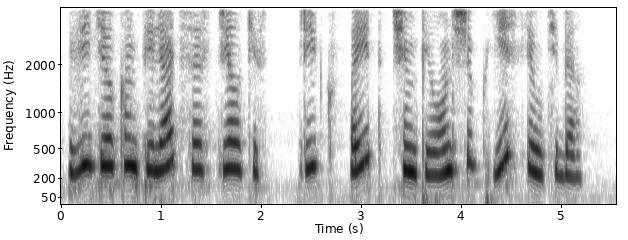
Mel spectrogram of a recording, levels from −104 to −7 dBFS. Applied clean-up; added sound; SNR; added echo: neural mask model DeepFilterNet 3.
